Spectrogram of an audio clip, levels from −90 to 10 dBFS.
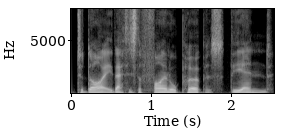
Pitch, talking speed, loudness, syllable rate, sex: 110 Hz, 215 wpm, -17 LUFS, 5.1 syllables/s, male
